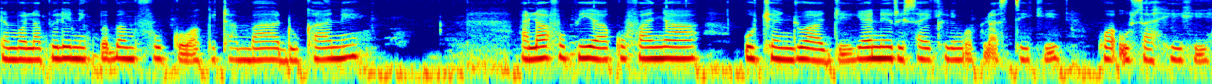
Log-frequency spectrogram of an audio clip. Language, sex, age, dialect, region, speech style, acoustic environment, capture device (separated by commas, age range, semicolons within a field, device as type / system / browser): Swahili, female, 25-34, Kenya - Nairobi Sheng-influenced, Kenya, happy, music; silence, mobile / Linux / Chrome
